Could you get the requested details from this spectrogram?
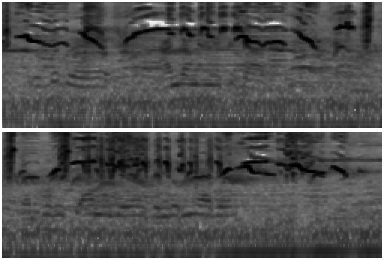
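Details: Poci trotol style song of a magpie-robin, meant for tutoring birds: a fast run of varied whistled slurs, rising and falling, mixed with sharp clicks and rattling notes throughout.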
